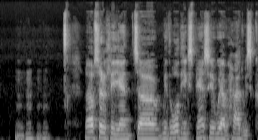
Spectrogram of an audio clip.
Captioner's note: hums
